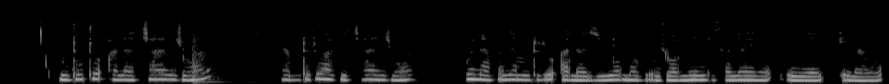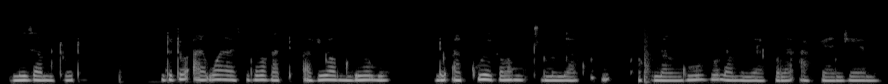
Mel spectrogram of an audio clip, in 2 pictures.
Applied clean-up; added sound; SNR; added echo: neural mask model RNNoise.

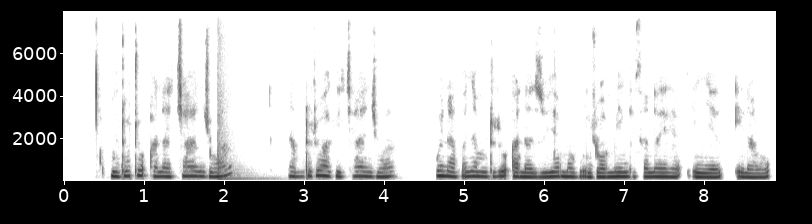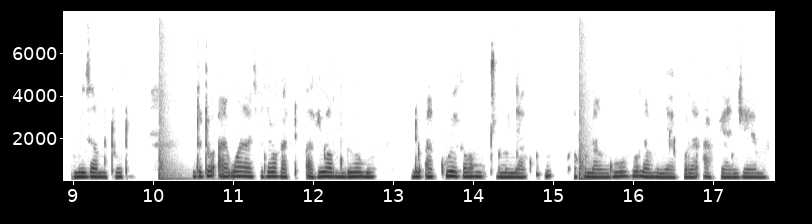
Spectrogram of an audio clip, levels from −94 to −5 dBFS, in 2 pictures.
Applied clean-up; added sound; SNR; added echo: none; Thump, thud; 18 dB; none.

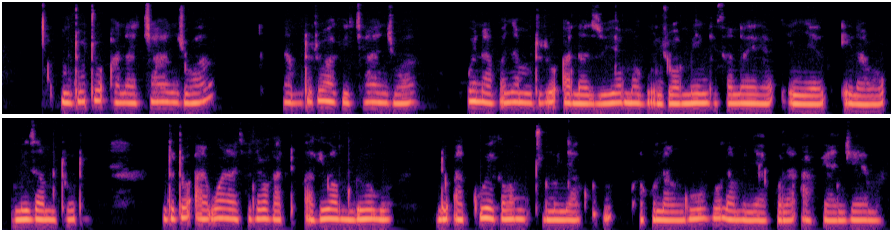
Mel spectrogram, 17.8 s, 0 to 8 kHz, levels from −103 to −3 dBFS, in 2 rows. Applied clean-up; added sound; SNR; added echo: none; none; none; none.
